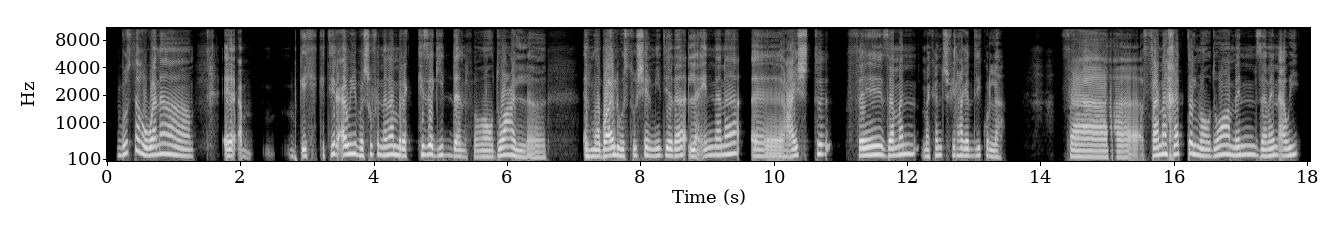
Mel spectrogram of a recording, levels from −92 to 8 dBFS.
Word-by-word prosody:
بُصّ 240 - -2
هو 205 -9 +4
أنا 210 -5 +1 0.5
آآ 175 0 +4
أب 140 -5 -7 0.7
كخ 170 0 -2
كتير 215 -2 -1
أوي 235 +3 +5
باشوف 215 +3 -2
إن 205 -4 0
أنا 215 +2 +3
مركّزة 190 +2 +1
جدًا 185 -4 -2
في 150 -1 -10
موضوع 155 +7 +1
ال 145 -3 -2 0.6
الموبايل 170 +3 +4
والsocial 185 +2 -2
media 185 +1 -3
ده، 175 +2 +2
لإن 165 +4 -1
أنا 225 +5 +1 0.2
آآ 85 -1 0
عِشت 205 - -1 0.2
في 200 +4 +2
زمن 210 +6 0
ما 165 +1 -3
كانش 190 +4 -5
فيه 190 - -6
الحاجات 185 -1 0
دي 175 +2 -6
كلّها، 155 -6 -4 0.9
ف - - -7 1.1
فأنا 195 +5 +2
خدت 230 +2 0
الموضوع 200 0 +2
من 210 +2 0
زمان 175 +1 0
أوي، 195 +7 -1
190 Hz, 130 wpm, -12 LUFS, 170-215 Hz, 1.1 s, أوي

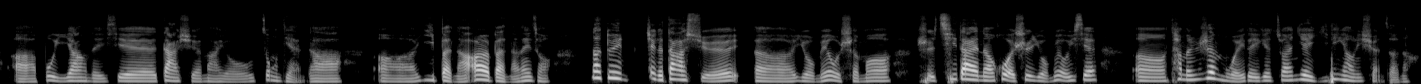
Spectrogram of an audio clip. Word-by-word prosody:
呃， 135 0 -2
不 195 -1 -1
一 155 -3 -7
样 165 -1 -1
的 140 -1 -7
一 135 - -8
些 150 0 -1
大 180 -1 +1
学 145 -3 -8
吗？ 135 -1 -10
有 125 +3 -11
重 185 -6 -6
点 140 -7 -10
的， 135 0 -4 0.3
呃， 140 0 -6
一 200 +3 -6
本 165 -10 +2
啊 135 - -2
二 220 -2 +8
本 165 -7 +2
的 125 +2 -9
那 175 +2 -1
种。 150 -5 -9 0.4
那 300 -1 +7
对 285 -5 +3 0.2
这 270 - -1
个 205 - +5
大 225 -1 +5
学， 160 +1 0
呃， 145 -3 -2
有 155 -3 -5
没 155 - -5
有 195 -4 0
什 145 0 -6
么 165 +2 -1 0.2
是 175 - -4
期 240 - -3
待 235 -3 +10
呢？ 180 -2 +2
或 - - +4
者 - - +2
是 205 +7 -2
有 160 -5 -4
没 200 - -7
有 185 -4 -1
一 - - -4
些， 210 +2 0 0.3
呃， 170 -1 0
他 245 +7 -3
们 215 0 0
认 270 -5 +4
为 145 -3 -3
的 180 - 0
一 160 - -3
个 180 0 -2
专 195 +4 -3
业 215 -2 +3
一 160 -3 -9
定 240 - 0
要 200 -4 -1
你 160 - -8
选 160 - -11
择 110 - -11
呢？ 130 - -15
165 Hz, 270 characters per minute, -22 LUFS, 145-195 Hz, 0.4 s, 待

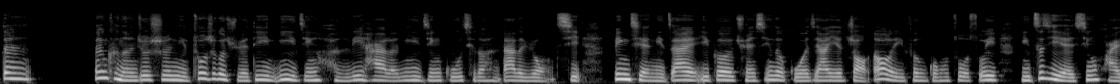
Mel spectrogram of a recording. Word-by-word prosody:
但 260 -3 +3 0.6
但 300 +1 +3
可 270 -5 +3
能 185 -3 +3
就 210 +2 +1
是 210 +1 0
你 195 -3 +2
做 265 +10 +1
这 250 - -1
个 240 -2 +4
决 180 -5 -4
定， 200 0 0
你 225 +2 +4
已 - - +1
经 195 +1 -1
很 180 -3 -7
厉 205 +1 +1
害 190 0 -1
了， 165 -1 -4
你 190 +2 -2
已 185 - -1
经 180 0 -3
鼓 175 0 -4
起 185 +1 -8
了 175 -1 -4
很 175 -1 -7
大 185 0 0
的 175 - -1
勇 165 +3 -4
气。 185 -5 -2 0.3
并 245 -1 +8
且 210 -6 +1
你 170 -1 -3
在 200 +3 +2
一 185 0 -2
个 200 -1 +3
全 180 -1 -4
新 210 +5 -1
的 200 -2 +2
国 170 -2 -2
家 180 +1 -1
也 175 0 -1
找 175 - -2
到 250 0 +3
了 205 - +2
一 165 - -5
份 175 0 -5
工 175 0 -6
作， 180 +1 -4
所 175 +3 -3
以 205 -1 +2 0.2
你 190 - +1
自 285 +9 +1
己 250 -4 +5
也 175 -5 +2
心 210 +8 +1
怀 170 -7 -3
190 Hz, 305 characters per minute, -22 LUFS, 175-210 Hz, 0.6 s, 并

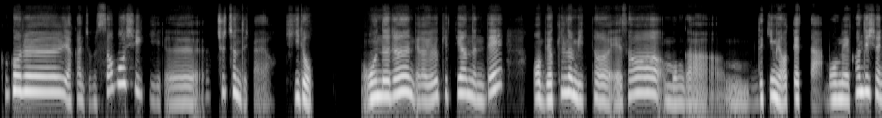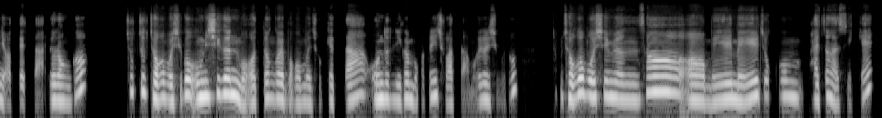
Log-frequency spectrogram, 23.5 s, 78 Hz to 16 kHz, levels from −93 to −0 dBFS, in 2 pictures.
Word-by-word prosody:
그거를 255 0 +4
약간 180 0 -7
좀 160 +2 -21
써보시기를 190 - -5 0.2
추천드려요. 255 -4 -5
기록. 200 -5 0 0.6
'오늘은 215 +5 +5
내가 175 -1 -5
요렇게 210 +5 -3
뛰었는데 240 - +1 0.4
어 200 0 +1
몇 185 +1 +1
킬로미터에서 220 +2 +1
뭔가 160 - -8 0.3
음 80 0 -13
느낌이 190 +1 +2
어땠다. 185 +3 -4
몸의 185 0 +1
컨디션이 250 -5 +3
어땠다.' 170 -1 -13
요런 175 -2 -2
거 275 - -3 0.5
쭉쭉 255 -2 -5
적어 195 -1 +2
보시고 190 +5 +1
'음식은 220 +2 +5
뭐 150 - -2
어떤 195 +4 -6
걸 190 -1 +1
먹으면 165 0 -8
좋겠다. 175 +6 -6
오늘은 185 -1 0
이걸 185 +2 -3
먹었더니 185 +5 -5
좋았다.' 160 -5 -12
뭐 - - -24
이런 185 0 -4
식으로 180 - -18 0.6
좀 230 - -37
적어보시면서 205 -1 +1 0.5
어 180 0 +1
매일매일 180 +4 0
쪼끔 210 -1 -7
발전할 185 -2 -6
수 155 - -18
있게 220 - -8
195 Hz, 300 characters per minute, -23 LUFS, 175-230 Hz, 0.6 s, 오늘은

